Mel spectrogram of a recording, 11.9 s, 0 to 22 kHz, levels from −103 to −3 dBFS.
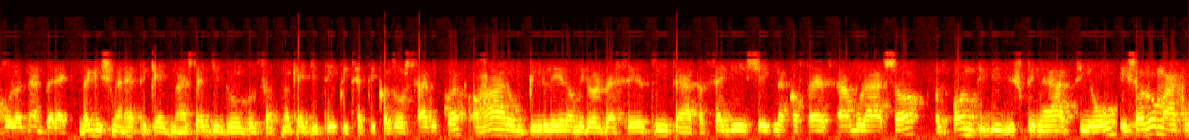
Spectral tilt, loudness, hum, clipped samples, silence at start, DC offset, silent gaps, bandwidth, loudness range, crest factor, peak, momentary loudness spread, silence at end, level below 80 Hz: -7.5 dB/octave; -26 LUFS; none; under 0.1%; 0 s; under 0.1%; none; 5 kHz; 2 LU; 16 dB; -10 dBFS; 4 LU; 0 s; -62 dBFS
